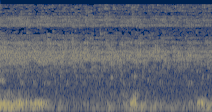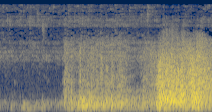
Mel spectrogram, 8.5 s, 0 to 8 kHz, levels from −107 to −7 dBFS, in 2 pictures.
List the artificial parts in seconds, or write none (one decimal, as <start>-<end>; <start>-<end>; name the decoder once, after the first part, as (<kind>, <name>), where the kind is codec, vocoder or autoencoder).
6.9-7.8 (vocoder, Vocos)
